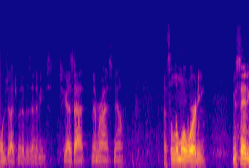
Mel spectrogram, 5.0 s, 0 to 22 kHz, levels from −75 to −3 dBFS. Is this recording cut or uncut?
cut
